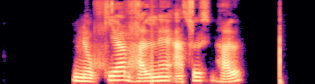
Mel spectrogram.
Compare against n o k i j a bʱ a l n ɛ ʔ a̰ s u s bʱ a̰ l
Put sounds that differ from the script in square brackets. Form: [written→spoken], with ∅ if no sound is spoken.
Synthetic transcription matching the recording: n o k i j a bʱ a l n ɛ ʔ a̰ s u s bʱ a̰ l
